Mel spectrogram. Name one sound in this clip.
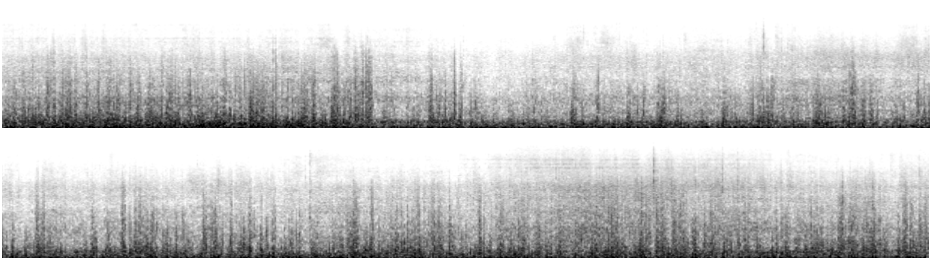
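Bicycle tyres crunch over packed snow.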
